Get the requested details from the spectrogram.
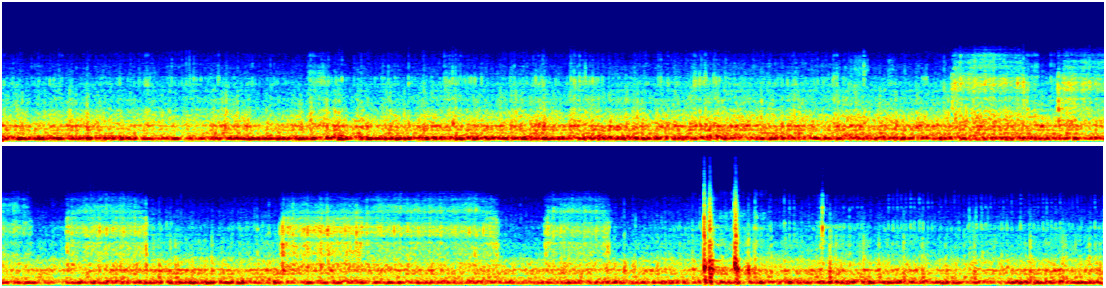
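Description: An estate car drives slowly just ahead.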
